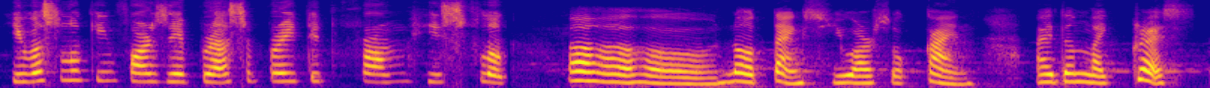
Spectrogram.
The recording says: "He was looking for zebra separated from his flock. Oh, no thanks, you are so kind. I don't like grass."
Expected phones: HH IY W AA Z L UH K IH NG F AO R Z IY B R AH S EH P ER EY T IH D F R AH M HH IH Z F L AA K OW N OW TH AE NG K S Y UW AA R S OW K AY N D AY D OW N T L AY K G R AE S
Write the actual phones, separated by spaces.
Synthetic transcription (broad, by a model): HH IY W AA S L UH K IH NG F AO R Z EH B R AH S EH P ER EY T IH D F R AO M HH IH S F L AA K OW N OW T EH NG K S Y UW AA R S OW K AY N AY D OW N T L AY K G R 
